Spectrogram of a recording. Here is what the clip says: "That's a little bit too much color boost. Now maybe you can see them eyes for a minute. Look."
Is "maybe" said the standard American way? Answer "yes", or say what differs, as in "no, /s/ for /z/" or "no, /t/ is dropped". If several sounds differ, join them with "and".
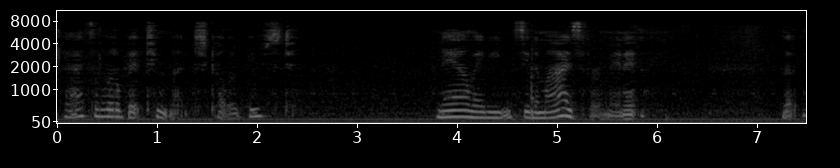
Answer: no, /b/ is dropped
